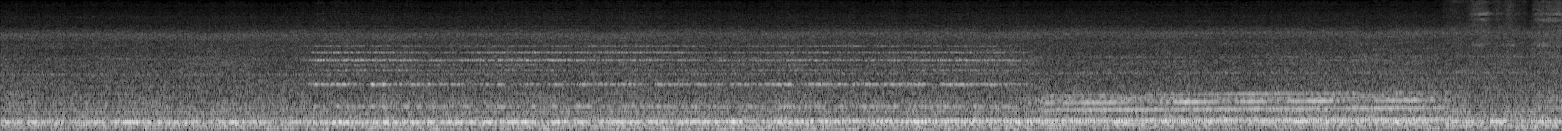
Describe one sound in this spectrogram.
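A train rumbles steadily along the tracks at speed.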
